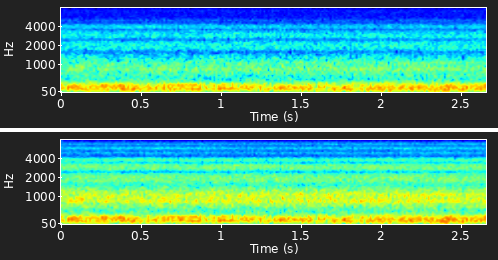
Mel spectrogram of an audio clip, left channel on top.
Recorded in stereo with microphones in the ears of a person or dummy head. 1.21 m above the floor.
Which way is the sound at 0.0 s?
50° right (ahead or behind).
